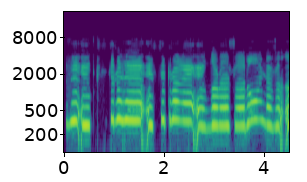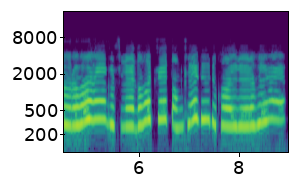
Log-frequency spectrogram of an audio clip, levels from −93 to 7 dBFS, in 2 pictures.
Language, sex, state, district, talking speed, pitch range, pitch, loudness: Hindi, female, Madhya Pradesh, Bhopal, 155 wpm, 280-350 Hz, 305 Hz, -14 LUFS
